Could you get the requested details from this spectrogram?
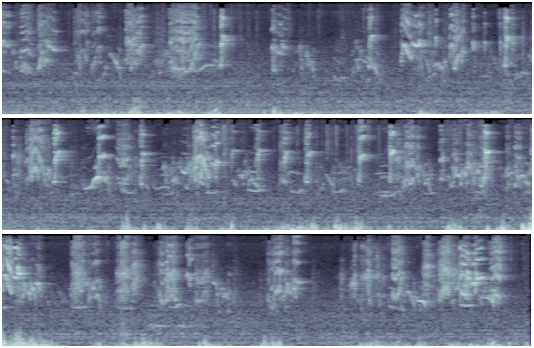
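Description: Lovebirds chatter in fast, scratchy chirps and squawks with steady high twittering, over low thumps and room noise.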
